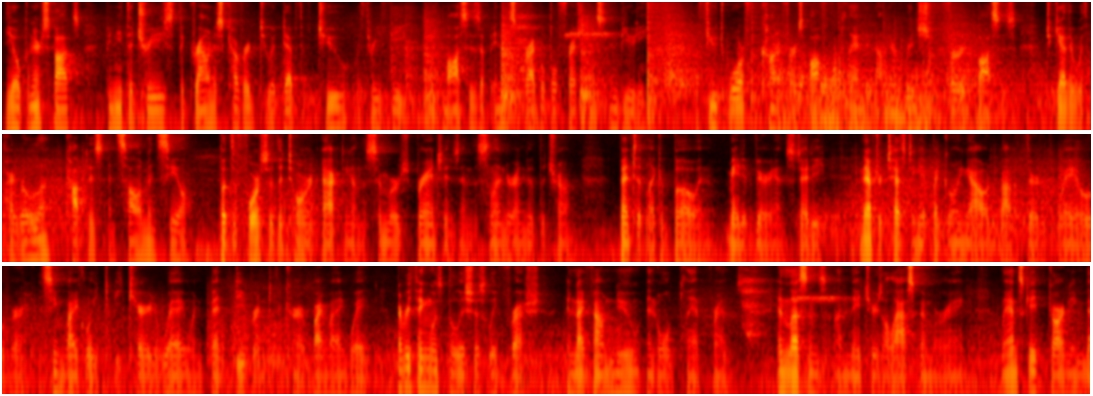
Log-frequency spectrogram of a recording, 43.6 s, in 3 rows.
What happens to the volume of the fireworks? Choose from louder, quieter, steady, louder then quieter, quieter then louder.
quieter then louder.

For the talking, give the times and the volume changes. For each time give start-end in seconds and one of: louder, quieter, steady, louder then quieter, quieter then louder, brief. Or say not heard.
0.0-43.5 steady.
